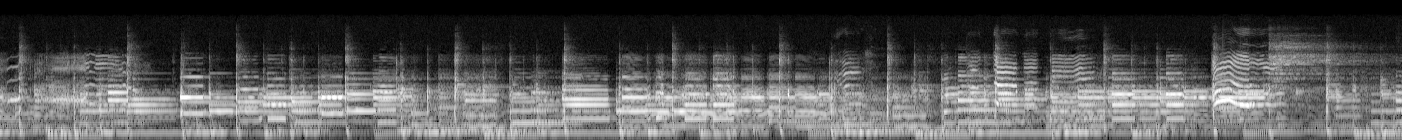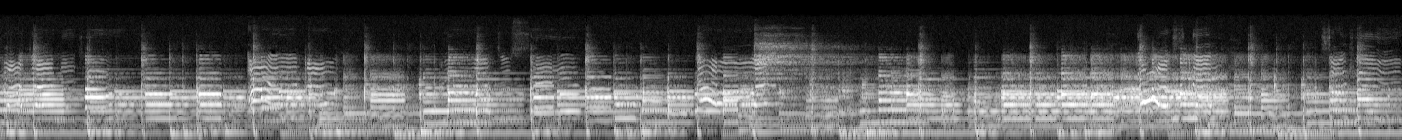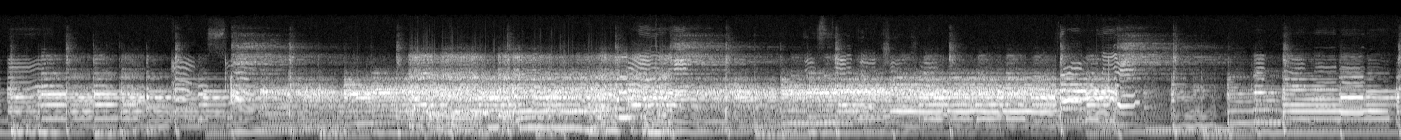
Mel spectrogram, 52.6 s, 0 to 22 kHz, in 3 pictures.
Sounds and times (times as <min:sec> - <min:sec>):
Music: 0:00.0 - 0:52.5.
